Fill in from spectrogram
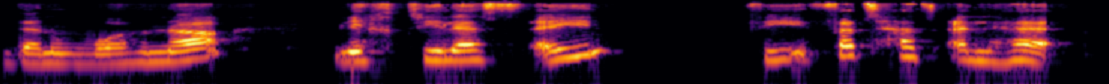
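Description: A woman teaching Quran recitation, patiently explaining readings, slowly modeling words and checking that students follow. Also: medium pitch, lively intonation, mellow, dry recording, studio quality. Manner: patient, repeats points and checks understanding. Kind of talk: online tajweed lesson.

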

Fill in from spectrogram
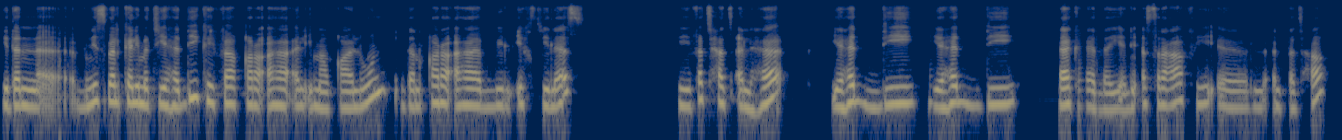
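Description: A woman teaching Quran recitation, patiently explaining readings, slowly modeling words and checking that students follow. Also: mid-range voice, darkish tone, no echo, studio quality. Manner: patient, repeats points and checks understanding. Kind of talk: online tajweed lesson.

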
